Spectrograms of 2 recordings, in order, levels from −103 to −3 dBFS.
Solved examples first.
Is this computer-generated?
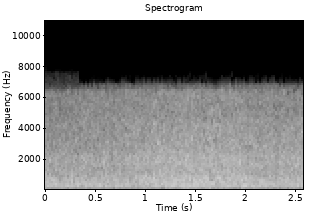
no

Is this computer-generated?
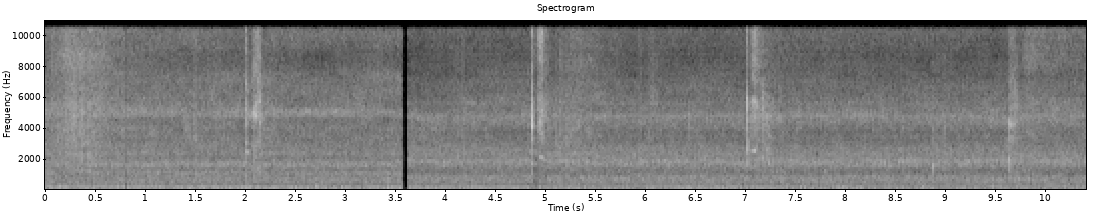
yes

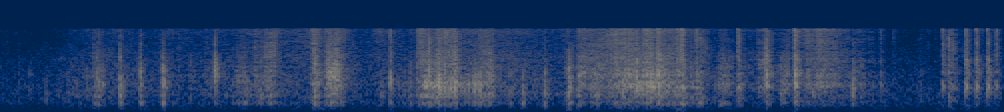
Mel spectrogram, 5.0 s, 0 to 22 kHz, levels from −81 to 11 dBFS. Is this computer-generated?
no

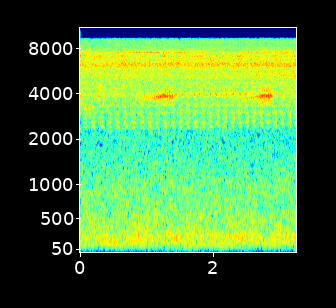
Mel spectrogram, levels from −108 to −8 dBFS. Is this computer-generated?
yes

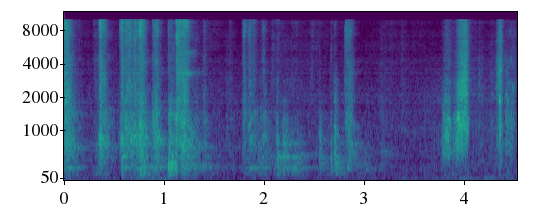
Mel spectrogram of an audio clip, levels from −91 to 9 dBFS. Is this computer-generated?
yes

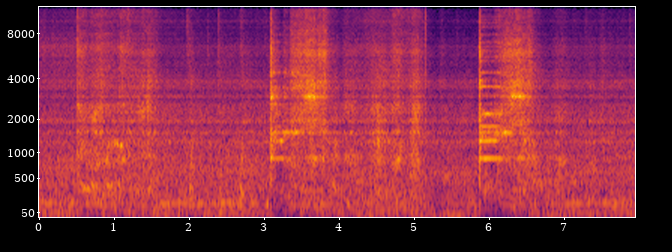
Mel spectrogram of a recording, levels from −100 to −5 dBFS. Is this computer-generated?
yes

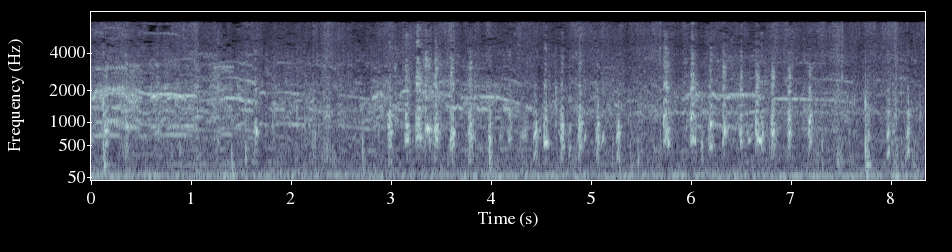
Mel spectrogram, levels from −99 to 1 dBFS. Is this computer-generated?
no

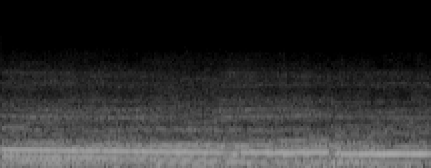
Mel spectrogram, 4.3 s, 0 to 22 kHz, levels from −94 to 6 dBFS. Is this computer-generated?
yes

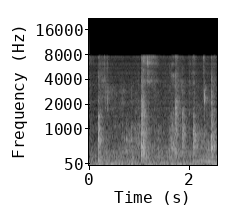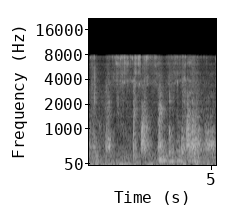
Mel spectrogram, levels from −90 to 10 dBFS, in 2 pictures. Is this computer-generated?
yes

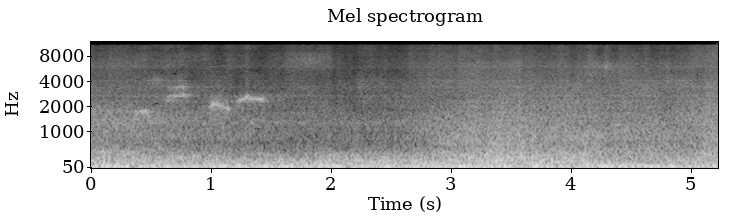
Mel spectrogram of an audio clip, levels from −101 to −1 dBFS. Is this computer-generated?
yes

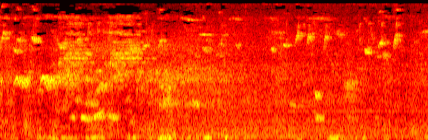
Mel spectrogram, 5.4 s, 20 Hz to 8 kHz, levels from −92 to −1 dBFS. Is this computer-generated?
no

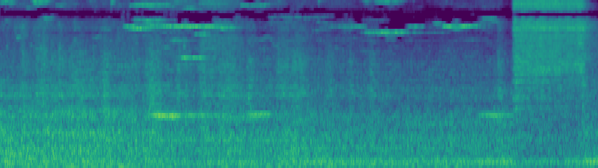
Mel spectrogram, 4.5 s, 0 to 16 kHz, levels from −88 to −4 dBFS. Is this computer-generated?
yes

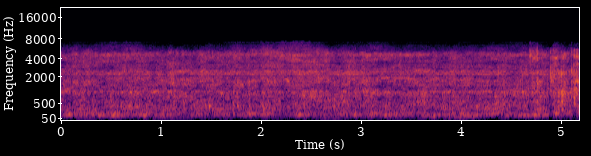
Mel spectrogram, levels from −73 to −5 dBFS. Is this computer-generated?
yes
